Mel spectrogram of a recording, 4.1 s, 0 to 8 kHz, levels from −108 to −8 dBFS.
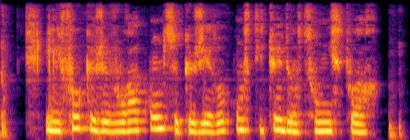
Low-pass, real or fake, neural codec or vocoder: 7.2 kHz; real; none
